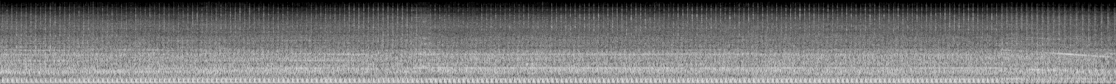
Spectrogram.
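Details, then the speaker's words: 1971 John Deere 140H3, Kohler K321 single-cylinder, after carburetor rebuild and new float fixed fuel pouring from carb: steady drone under load with even firing, no misses, brief dip near end; normal running. "All right, well, thanks for joining us on this video today. Checking out Anthony's 1971 John Deere 140. Rebuilding the carburetor, installing a new float, and it fired right up."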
